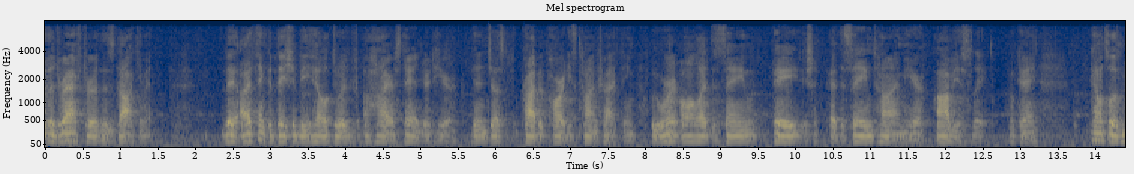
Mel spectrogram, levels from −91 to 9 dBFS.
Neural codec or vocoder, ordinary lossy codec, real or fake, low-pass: vocoder, 24 kHz, 100 mel bands, Vocos; AAC, 32 kbps; fake; 7.2 kHz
